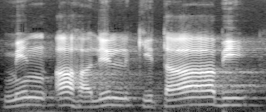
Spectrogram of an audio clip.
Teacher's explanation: یہاں پر نون ساکن میں اظہار ہوگا اس لیے کہ نون ساکن کے بعد حمزہ ہے، اور قاعدہ یہ ہے اظہار کا نون ساکن اور تنوین کے بعد حروف حلقی میں سے کوئی حرف آ جائے تو اظہار ہوتا ہے، یعنی غنہ نہیں ہوتا ہے.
